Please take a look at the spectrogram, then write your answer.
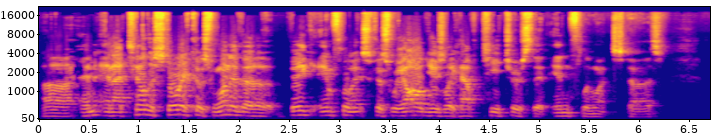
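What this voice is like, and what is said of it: Southern US accent. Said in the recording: “being from the South, if people can't tell from my accent”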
